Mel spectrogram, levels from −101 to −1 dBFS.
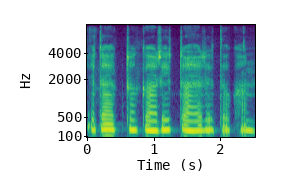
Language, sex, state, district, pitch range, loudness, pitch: Bengali, female, West Bengal, Cooch Behar, 205-220 Hz, -15 LUFS, 215 Hz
